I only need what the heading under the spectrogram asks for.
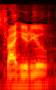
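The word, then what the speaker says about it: Strider Hiryu: his most public known from Marvel versus Captain Strider here you shorts Strider I showed it out to try and that's it let's try here you is how you pronounce it let's try here how did you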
